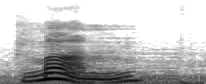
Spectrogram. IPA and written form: mɑm (Mom)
